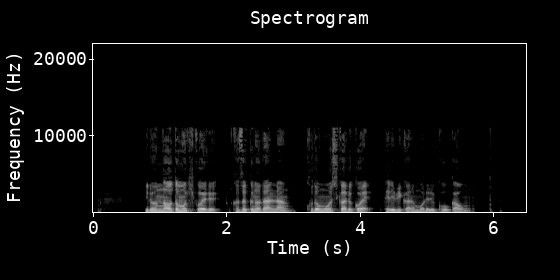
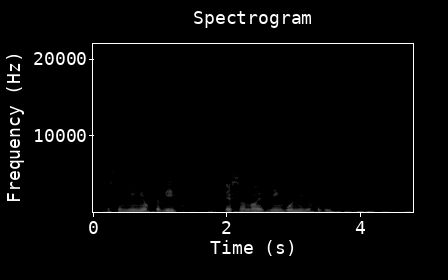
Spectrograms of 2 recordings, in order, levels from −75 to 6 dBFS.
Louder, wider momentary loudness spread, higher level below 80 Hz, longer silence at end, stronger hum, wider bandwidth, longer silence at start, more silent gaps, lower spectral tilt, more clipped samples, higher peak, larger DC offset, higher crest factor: first, -27 LUFS vs -55 LUFS; second, 9 LU vs 16 LU; first, -54 dBFS vs -64 dBFS; first, 0.85 s vs 0 s; neither; second, 11.5 kHz vs 16.5 kHz; first, 0.8 s vs 0.05 s; neither; about the same, -6 dB/octave vs -5.5 dB/octave; neither; first, -10 dBFS vs -36 dBFS; neither; about the same, 18 dB vs 16 dB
